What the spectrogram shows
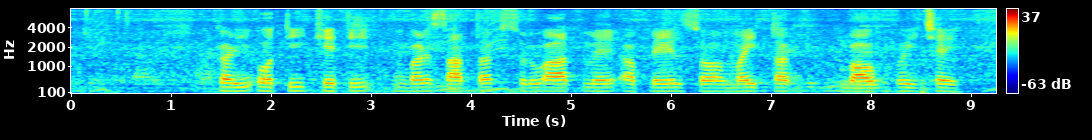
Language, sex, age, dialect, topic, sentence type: Maithili, male, 25-30, Southern/Standard, agriculture, statement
